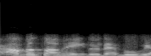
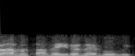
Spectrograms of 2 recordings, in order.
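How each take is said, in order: First: Fast, breezy promise; quick promise. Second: Lower, softer, serious promise; sober. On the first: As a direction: rattle off the promise lightly. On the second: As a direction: say it soberly and gravely. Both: Shown as a demonstration.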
